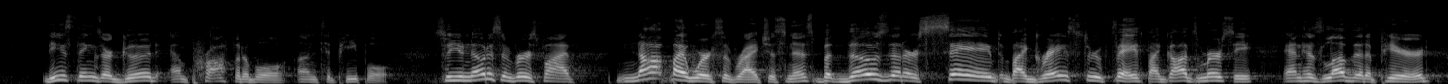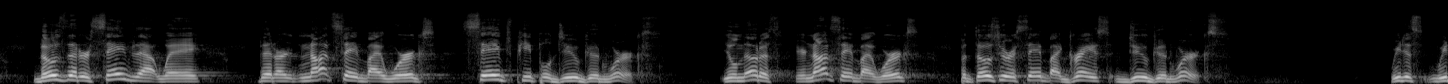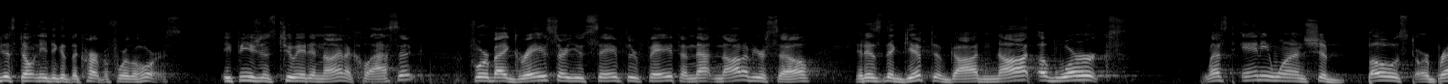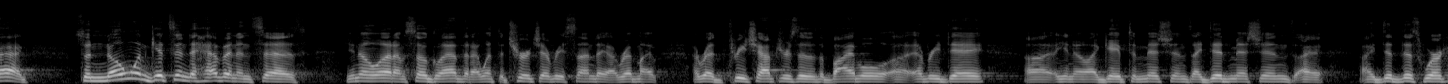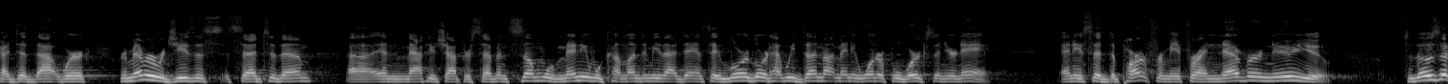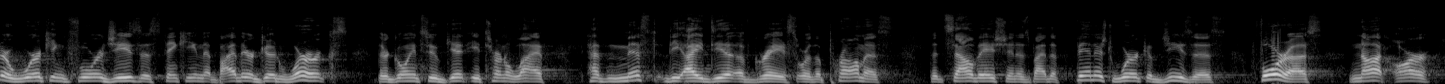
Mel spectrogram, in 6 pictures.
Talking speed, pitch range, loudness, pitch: 180 wpm, 130-165 Hz, -25 LUFS, 145 Hz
